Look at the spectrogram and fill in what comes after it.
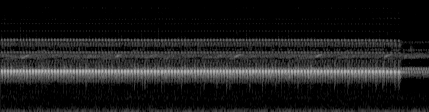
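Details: An American toad in Pennsylvania gives a long, steady, high-pitched musical trill that holds one pitch for several seconds, a call heard in spring and at times through summer.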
